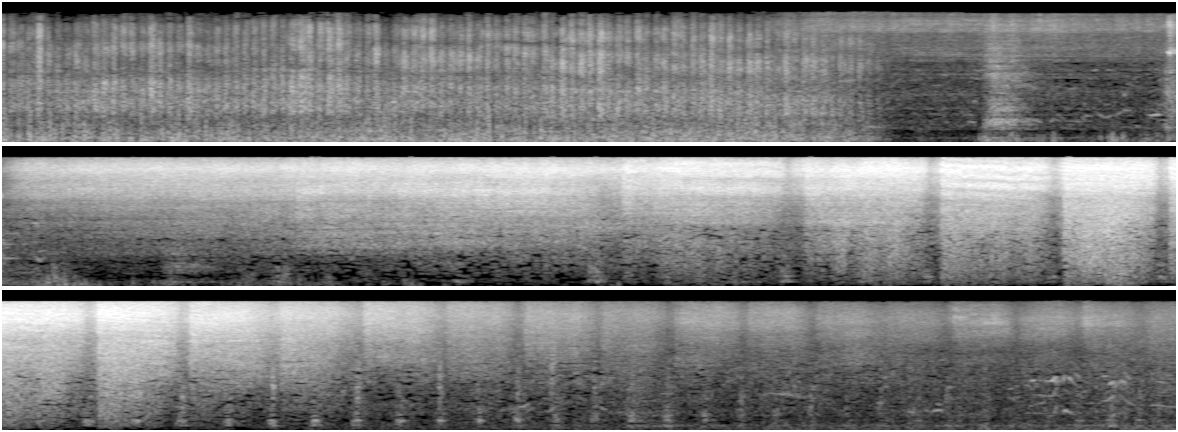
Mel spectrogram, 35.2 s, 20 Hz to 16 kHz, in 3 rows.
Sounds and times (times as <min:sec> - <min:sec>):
Railroad car, train wagon: 0:00.0 - 0:35.2
Train: 0:00.0 - 0:35.2.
